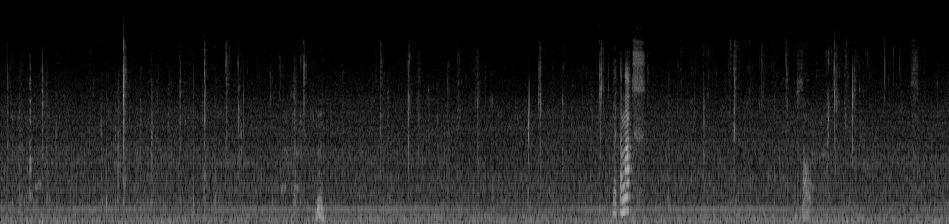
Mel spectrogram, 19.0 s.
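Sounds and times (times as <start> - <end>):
wet chewing smacks and clicks: 0.0 - 12.2, 12.9 - 18.9
steady low hum: 0.0 - 18.9
person humming briefly: 6.3 - 6.5.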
